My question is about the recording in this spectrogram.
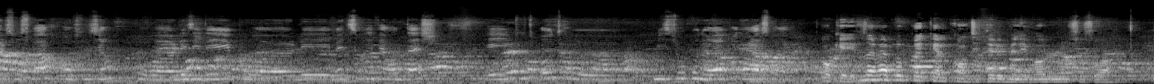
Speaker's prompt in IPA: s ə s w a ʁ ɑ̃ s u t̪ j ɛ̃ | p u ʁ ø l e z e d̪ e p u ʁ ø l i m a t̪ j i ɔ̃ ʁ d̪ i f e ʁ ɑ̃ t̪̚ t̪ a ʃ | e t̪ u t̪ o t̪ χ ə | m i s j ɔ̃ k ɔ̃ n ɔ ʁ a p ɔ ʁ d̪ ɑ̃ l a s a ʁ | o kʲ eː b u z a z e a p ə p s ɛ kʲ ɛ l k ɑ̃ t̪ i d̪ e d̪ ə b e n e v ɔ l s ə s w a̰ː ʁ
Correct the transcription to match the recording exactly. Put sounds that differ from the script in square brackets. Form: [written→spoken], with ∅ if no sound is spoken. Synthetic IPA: s ə s w a ʁ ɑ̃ s u t̪ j ɛ̃ | p u ʁ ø l e z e d̪ e p u ʁ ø l [i→e] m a t̪ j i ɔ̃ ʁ d̪ i f e ʁ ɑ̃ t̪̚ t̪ a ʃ | e t̪ u t̪ o t̪ χ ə | m i s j ɔ̃ k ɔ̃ n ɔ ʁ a p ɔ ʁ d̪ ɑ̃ l a s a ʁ | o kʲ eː [b→v] u z a [z→v] e a p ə p [s→χ] ɛ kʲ ɛ l k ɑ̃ t̪ i [d̪→t̪] e d̪ ə b e n e v ɔ l s ə s w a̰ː ʁ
